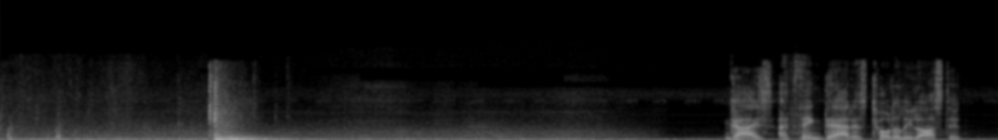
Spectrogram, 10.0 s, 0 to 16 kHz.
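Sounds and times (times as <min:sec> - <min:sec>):
steady hiss: 0:00.0 - 0:09.9
door shutting with a thud: 0:02.1 - 0:03.0
speech: 0:07.3 - 0:09.7.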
